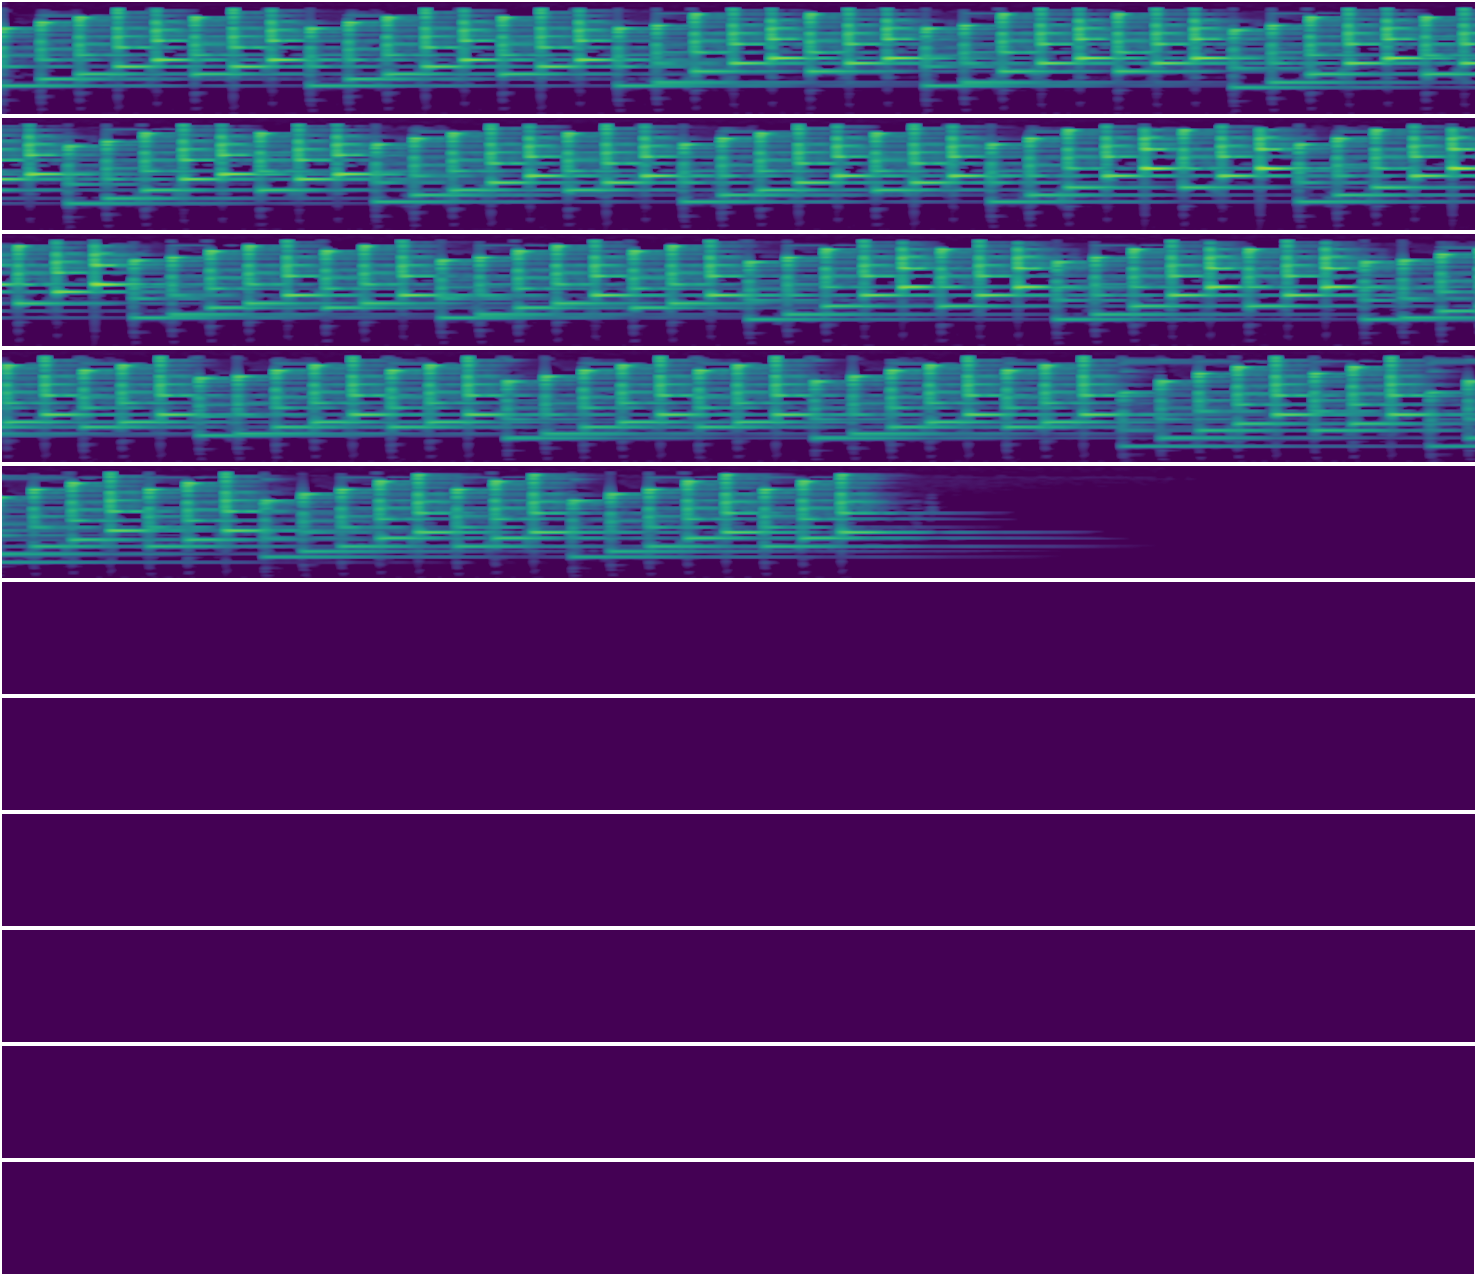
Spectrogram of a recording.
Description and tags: Music Box Playing Prelude in C
classical, musicbox, box, antique, jingle, musical, music-box, melancholic, mechanism, music, wind-up, sound-museum, musical-box, old, mechanical, mechanical-instrument, historical, hand-operated, melancholy, instrumental, metallic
